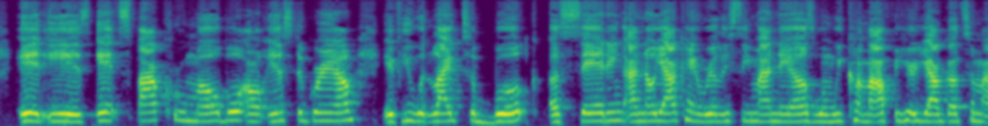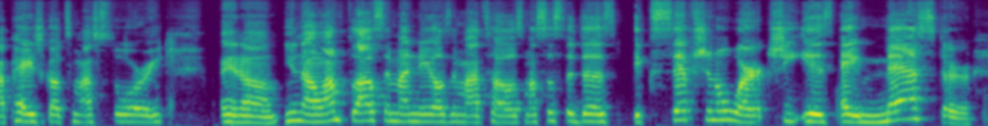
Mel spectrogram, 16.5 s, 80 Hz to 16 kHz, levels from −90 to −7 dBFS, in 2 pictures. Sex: female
